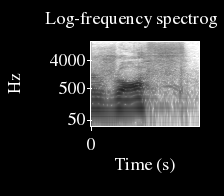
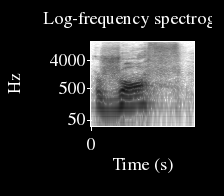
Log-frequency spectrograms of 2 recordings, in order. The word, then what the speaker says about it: wrath: watch no believe me Wrath pronunciation rough look at that Roth British look look there is British pronunciation broth British Amano on the island the geographical island of Britain right I don't say Roth I have never said Roth broth broth American wrath Ralph they've got that one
